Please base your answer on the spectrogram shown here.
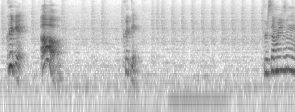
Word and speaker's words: Cricut: A cry cut. I thought it was called a die cut or something. Pronounced like the bug. Cricket.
